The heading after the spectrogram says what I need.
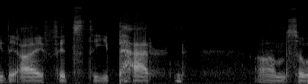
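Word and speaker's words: そ: the last sound is so sound so um just to give an example the so sound sounds like the O in Sophia um the C Sound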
